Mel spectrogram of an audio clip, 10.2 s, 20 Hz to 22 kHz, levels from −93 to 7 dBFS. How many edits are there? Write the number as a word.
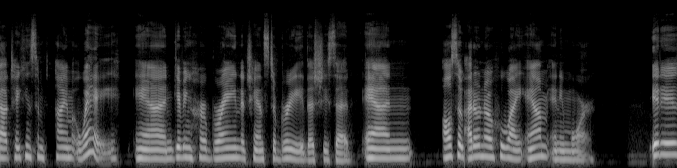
two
